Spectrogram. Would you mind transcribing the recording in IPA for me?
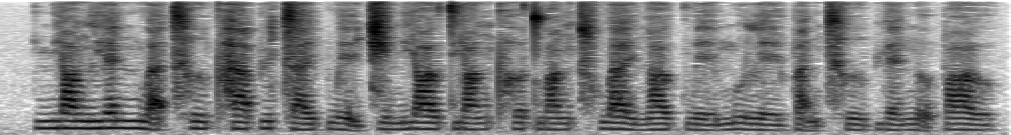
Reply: n̪ j ɑ˦ ŋ l j ɛ˦ n n̪ w ä̰˨˩ t͡sʰ ɹ̩˦ pʰ ä˦ p y˥˨ t͡s a˨˦ ɪ̯ p w ḛ˨˩ ɪ̯ t͡ɕ i˨˦ n j ɑ˦ ʊ̯ t̪ j ɑ˦ ŋ pʰ ɤ˥˨ t̪ w ɑ˦ ŋ t͡sʰ w a˥˨ ɪ̯ n̪ ɑ˦ ʊ̯ k w e˨˦ ɪ̯ m u˥˨ l e˨˦ ɪ̯ p a̰˨˩ n t͡sʰ ɹ̩˨˦ p ɥ ɛ˨˦ n̪ ɤ̰˨˩ p ɑ˥˨ ʊ̯

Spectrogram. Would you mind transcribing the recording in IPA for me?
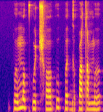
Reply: p ʊ m ɔ kʷʰ i ʈ͡ʂʰ ɔ kʷ i p ə ɡ ə p ə tˤ ə m ʊ

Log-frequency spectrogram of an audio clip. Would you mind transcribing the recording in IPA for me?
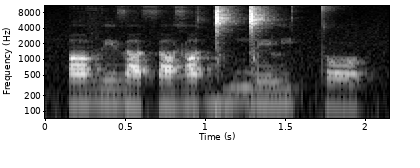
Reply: ɑ˧ v e˧ ð ɑ˨ θ ɑ˨ ɣ ɑ˦ ɡ͡ǀ i˦ ŋ͡ǀ e˧ l i˧ tː ɔ˨

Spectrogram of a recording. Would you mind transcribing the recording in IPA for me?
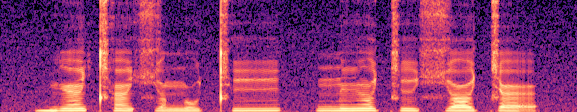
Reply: bʲ ɛ̃ cʰ ɛ̃ ç ə n u cʰ i | n ĩ ə̯ c i ç ɜ c ɛ

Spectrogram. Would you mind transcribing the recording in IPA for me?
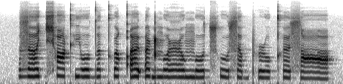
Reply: z ɐ t͡ɕʰ ɑ kʰ j o d̪ ɐ kʰ u qʼ ɨ ʔ ɐ ɖ ŋ o ʕ o ŋ o t͡sʰ u s ɐ b pʰ ɹ o kʰ œ s ɑ

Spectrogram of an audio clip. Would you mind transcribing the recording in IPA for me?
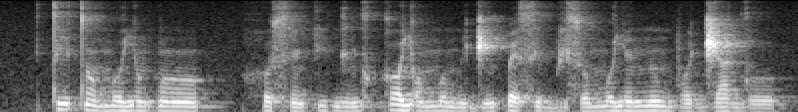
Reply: t i˦ t ɔ̃˦˨ m o˧ j ɔ̃˧ k͡p ɔ̃˧ | h o˧ s ɛ̃˨ k i˧ ɡ ɛ̃˧ ɡ o˦ k ɔ˦ j ɔ˧ m o˧ m i˨ d͡ʒ ɛ̃˨˦ k͡p ɛ˦˨ s i˧ b i˨ s o˨˦ m o˦ j ɛ̃˦ n ũ˦ b ɔ˧ d͡ʒ a˦ ɡ o˧

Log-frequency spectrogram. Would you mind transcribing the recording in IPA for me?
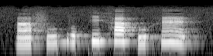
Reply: ã˨ f u˨˦ b o˧ k ĩ˦ h a˦˨ h u˨˦ h ɛ̃˦˨

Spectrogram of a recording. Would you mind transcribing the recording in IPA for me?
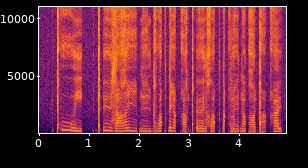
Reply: ǃʰ uː j | ǃʼ yː z ɑ ʁ iː ɓ ĩː ɡ͡ǃ uː q ɗ iː q ø ʁ ǃʼ øː lʲ χ uː q ɗ æ q v ĩː ɗ ũ q ʁ y ɡ͡ǃ ɑ qʰ y

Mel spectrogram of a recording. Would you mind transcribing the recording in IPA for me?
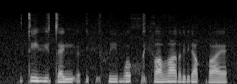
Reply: t i vʲ u t ɛ mʲ ə̰ | fʲ ə̰ f i b ɔ χʷ ə̰ fʲ ʌ ðˤ i r i qʷ ɛ

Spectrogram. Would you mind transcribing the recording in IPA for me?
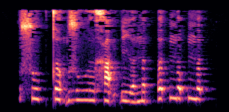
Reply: s u˨˩ k̚ t̪ ə̰˧˨ m z ṳ˨˩ ə̯ x a̰˧˨ j ɗ i˧˩ ə̯ n ə̰˧˨ n ʔ ə˦˥ t̚ ŋ ə˦˥ p̚ ŋ ə˦˥ t̚

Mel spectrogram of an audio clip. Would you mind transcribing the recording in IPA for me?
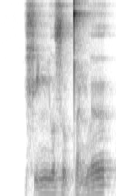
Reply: x ḛ˧˥ ɲ o˨˦ z o̰˧˨ t̪ a̰˧˨ ŋ l əː˧

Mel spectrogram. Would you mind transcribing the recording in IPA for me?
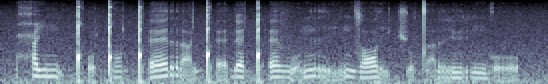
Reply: ħ i m ḭ ǃʼ o̰ ɡ͡ǃ ɔ ǃʼ ɛ r a̰ ǃʼ ɛ̰ ɗ ɛ ǃʼ ɛ v o̰ n r ḭ n z ɔ ɾ ḭ t͡ʃ o̰ t a̰ r y r ŋ ɡ o̰

